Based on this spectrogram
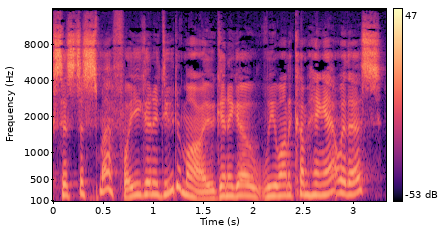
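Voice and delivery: high-pitched mock Kiwi invitation; New Zealand accent. Zone leader inviting a sister missionary out, New Zealand accent. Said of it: "I'd speak in my New Zealand accent".

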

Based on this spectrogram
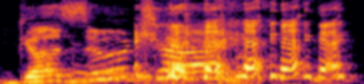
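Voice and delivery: loud, high, drawn-out mock chant; whole class chorus. Whole class answering a hiccup together, loud chorus. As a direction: boom it out like a crowd in unison. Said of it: "all of them say".

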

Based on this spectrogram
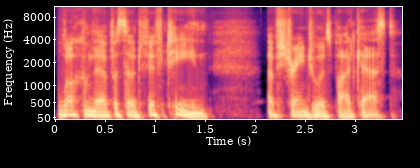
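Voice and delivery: usual speaking voice

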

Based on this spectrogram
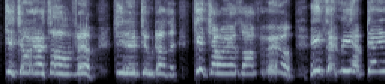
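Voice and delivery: high, shouted, near-crying plea; imitated desperate yell. Wendell begging his father to stop the grandfather, mock crying shout. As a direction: yell for help like a framed son.

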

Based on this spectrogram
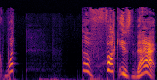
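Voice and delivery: slow, loud, high disgusted the fuck is that. Real, not acted. Host disgusted by the listener story. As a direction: drag it out in disgust.

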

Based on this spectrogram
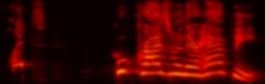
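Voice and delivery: put-on childlike disbelief. Young boy hearing crying means happiness, baffled and high. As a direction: react like a little kid who can't believe it. Child shocked at happy tears.

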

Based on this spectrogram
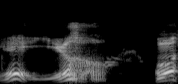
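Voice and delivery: can't believe what he just heard, laughing; laughing disbelief. Retold or imitated. Reacting to the travel guy, laughing in disbelief. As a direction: laugh through a stunned hey yo what. His own stunned reaction.

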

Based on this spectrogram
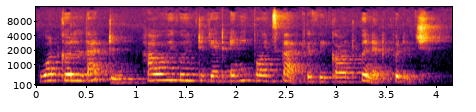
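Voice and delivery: thundering. Acted. Captain berating his player, thundering. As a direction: fire off exasperated questions, hitting the first hard. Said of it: "Wood thundered".

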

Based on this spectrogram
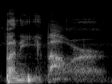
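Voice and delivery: low whispered power call; playful whisper. Pretend. Player invoking a bunny character's power, playful whisper.

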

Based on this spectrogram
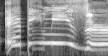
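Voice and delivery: put-on high, slow little kid saying the name. Mimicking the kid's name.

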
